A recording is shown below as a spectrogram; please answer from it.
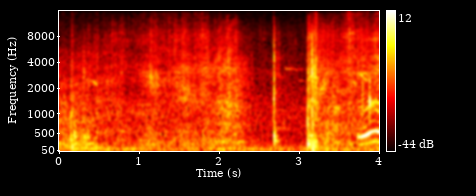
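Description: BMX bike tyres rolling over a concrete skatepark bowl, with a sharp clack about three seconds in; a voice starts just before the end.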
